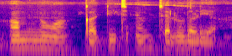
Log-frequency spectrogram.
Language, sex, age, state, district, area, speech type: Santali, male, 18-30, West Bengal, Birbhum, rural, read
